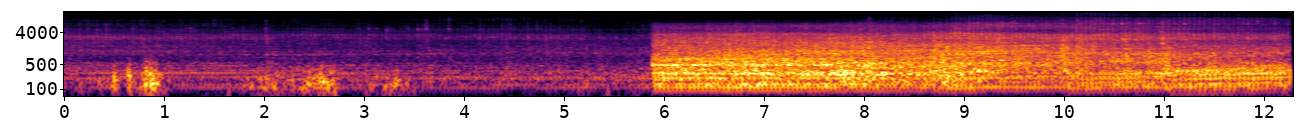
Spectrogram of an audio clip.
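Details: 1992 lawnmower 5HP Briggs & Stratton engine on a DR Power Wagon utility cart, after a fuel leak repair with the air cleaner refitted. After some handling noise it starts and settles into a loud, even, steady run with no misses, knocks or fuel stumbles.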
